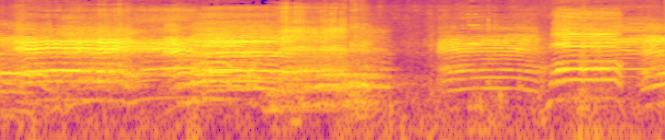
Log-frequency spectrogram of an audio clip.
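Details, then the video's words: Morning pile-up of rams and ewes at Ewetopia Farms before release to spring pasture. Many sheep bleat together in long, wobbling cries, with a brief lull before several loud bleats return. "Sheep Farming: Morning Pile-Up!"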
